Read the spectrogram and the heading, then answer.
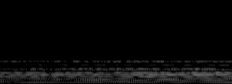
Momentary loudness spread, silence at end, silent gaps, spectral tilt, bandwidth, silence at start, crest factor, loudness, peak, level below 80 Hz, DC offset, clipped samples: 5 LU; 0 s; none; -8 dB/octave; 6.4 kHz; 0 s; 12 dB; -51 LUFS; -38 dBFS; -86 dBFS; under 0.1%; under 0.1%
